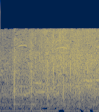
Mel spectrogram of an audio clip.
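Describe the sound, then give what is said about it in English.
A crowd applauds Vice President Biden with dense, continuous clapping that holds steady and loud throughout. “The crowd seems to like Vice President Biden.”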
